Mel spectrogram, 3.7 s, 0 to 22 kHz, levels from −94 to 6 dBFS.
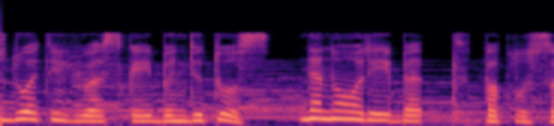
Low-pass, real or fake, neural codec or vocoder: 7.2 kHz; fake; codec, 16 kHz, 4 kbps, X-Codec, HuBERT features, trained on balanced general audio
